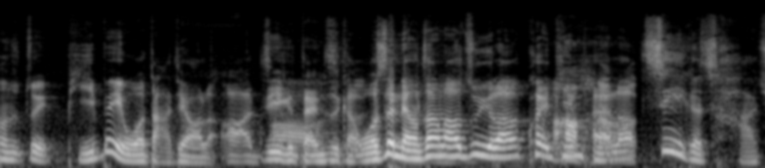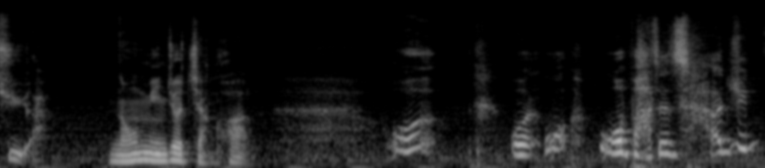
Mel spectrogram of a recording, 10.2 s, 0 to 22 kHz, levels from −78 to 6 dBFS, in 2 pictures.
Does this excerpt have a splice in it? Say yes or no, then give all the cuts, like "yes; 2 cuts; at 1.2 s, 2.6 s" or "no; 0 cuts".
yes; 3 cuts; at 4.2 s, 5.8 s, 8.7 s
